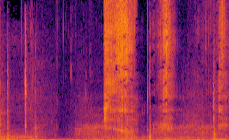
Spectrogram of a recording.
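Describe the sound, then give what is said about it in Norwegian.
Crunching of cheddar-coated cheese puffs (ostepop): several crisp, airy bites and chews in an uneven rhythm, bright and moderately loud, with no talking. “La oss begynne med denne. Åh, ah, ostepop.”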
